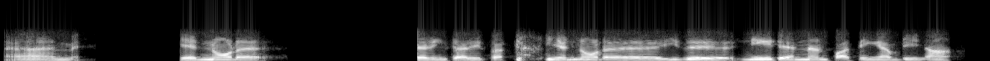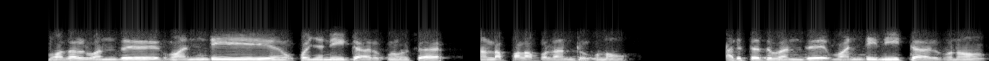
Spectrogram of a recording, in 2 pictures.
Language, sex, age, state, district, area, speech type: Tamil, male, 30-45, Tamil Nadu, Salem, urban, conversation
